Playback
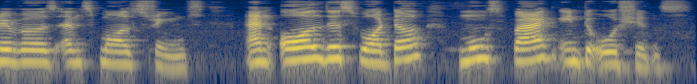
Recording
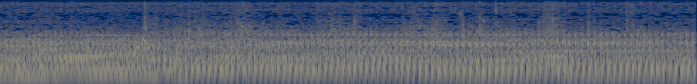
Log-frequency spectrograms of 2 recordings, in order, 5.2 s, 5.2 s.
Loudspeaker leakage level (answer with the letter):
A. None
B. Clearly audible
A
